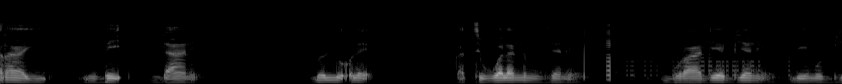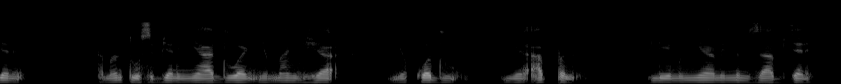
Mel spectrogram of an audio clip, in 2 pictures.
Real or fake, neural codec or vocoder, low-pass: real; none; 7.2 kHz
